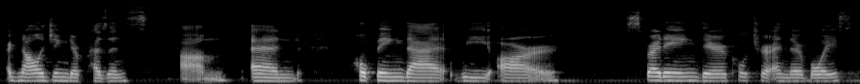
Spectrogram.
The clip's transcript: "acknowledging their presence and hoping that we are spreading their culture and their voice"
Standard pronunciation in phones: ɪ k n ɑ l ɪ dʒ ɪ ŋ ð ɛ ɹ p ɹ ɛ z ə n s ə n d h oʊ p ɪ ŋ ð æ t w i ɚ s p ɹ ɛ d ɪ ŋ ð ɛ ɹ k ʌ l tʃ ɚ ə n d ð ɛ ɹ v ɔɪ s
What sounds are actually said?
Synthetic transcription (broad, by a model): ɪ k n ɑ l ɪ dʒ ɪ ŋ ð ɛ ɹ p ɹ ɛ z ə n s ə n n h oʊ p ɪ ŋ ð æ t w i ɚ s p ɹ ɛ d ɪ ŋ ð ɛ ɹ k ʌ l tʃ ɚ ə n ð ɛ ɹ v ɔɪ s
